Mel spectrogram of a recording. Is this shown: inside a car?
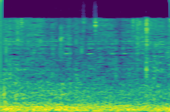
yes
